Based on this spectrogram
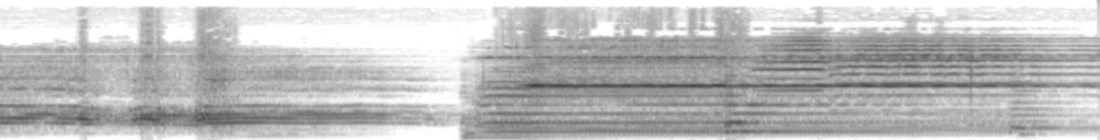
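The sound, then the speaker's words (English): A train whistle sounds loudly in long, sustained chords, first one blast, then a fuller, deeper tone, over the low rumble of a train pulling away from Sooner Falls and continuing on to New York, with no voices. “In Sooner Falls, I watch the train continue on to New York.”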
